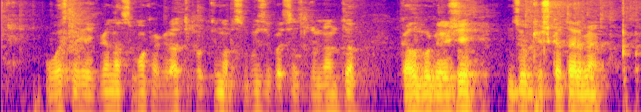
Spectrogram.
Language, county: Lithuanian, Kaunas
